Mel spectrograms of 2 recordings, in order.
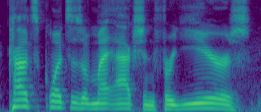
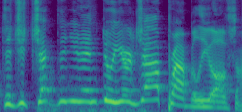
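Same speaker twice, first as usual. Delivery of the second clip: mock the cop's lazy police work; sarcastic mockery; 11 semitones higher than usual. Mocking the officer about the neighbor's claim, high sarcastic sneer.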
